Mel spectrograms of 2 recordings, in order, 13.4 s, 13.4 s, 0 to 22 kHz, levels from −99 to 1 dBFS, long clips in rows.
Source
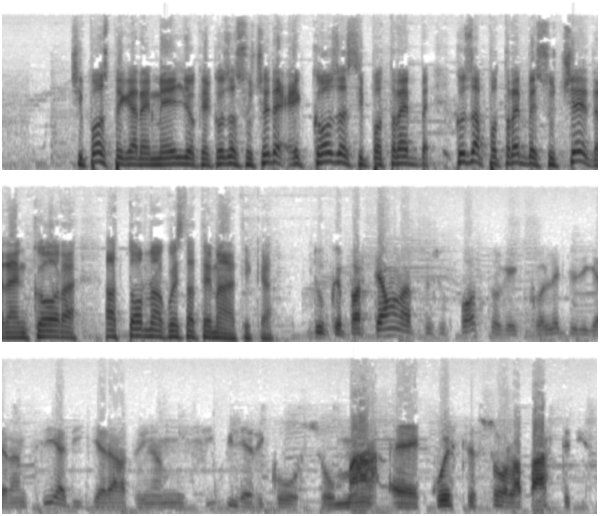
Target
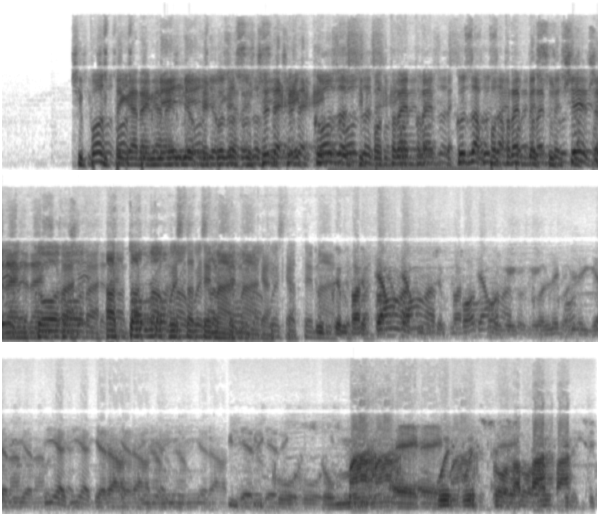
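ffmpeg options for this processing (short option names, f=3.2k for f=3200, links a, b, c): -filter_complex "[0:a]agate=range=-24dB:threshold=-42dB:ratio=16:detection=peak,highpass=180,lowshelf=f=430:g=5,asettb=1/sr,asplit=3[a][b][c];[a]atrim=end=2.444[d];[b]atrim=start=2.44:end=3.56,asetpts=PTS-STARTPTS,afade=t=in:d=0.004:c=qsin,afade=t=out:st=1.116:d=0.004:c=qsin,aeval=exprs='val(0)+0.0112*(sin(2*PI*50*n/s)+sin(2*PI*2*50*n/s)/2+sin(2*PI*3*50*n/s)/3+sin(2*PI*4*50*n/s)/4+sin(2*PI*5*50*n/s)/5)':c=same[e];[c]atrim=start=3.556[f];[d][e]acrossfade=d=0.004:c1=hsin:c2=qsin[g];[g][f]acrossfade=d=0.004:c1=qsin:c2=hsin,asplit=3[h][i][j];[h]afade=t=out:st=4.98:d=0.02[k];[i]acontrast=25,afade=t=in:st=4.98:d=0.02,afade=t=out:st=5.43:d=0.02[l];[j]afade=t=in:st=5.43:d=0.02[m];[k][l][m]amix=inputs=3:normalize=0,asuperstop=centerf=4400:order=4:qfactor=6.1,aecho=1:1:68|185|760:0.211|0.596|0.282,volume=-1dB"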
